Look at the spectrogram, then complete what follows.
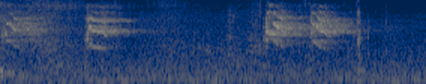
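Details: Parakeets calling live in deep forest at Kuldiha jungle, Odisha, India, beside a waterhole where animals come to drink; four harsh, raspy squawks in two pairs, high and harmonic-rich, over quiet forest background.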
